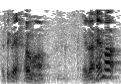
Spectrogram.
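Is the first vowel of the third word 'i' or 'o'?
o. The first key word is said with an 'o' vowel. The two words sound different. The speaker calls it right. "זה אותו סוף"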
